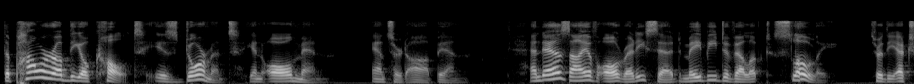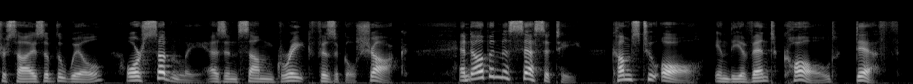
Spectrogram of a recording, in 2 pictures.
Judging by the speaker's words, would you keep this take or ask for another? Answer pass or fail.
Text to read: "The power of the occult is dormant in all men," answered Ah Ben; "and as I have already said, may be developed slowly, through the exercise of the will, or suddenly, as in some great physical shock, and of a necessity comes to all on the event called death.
fail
